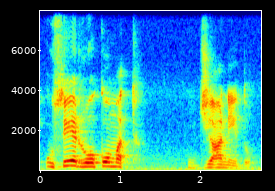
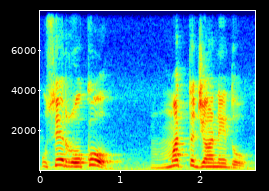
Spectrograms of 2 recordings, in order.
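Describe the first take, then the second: First: The pause comes after मत. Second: The pause comes after रोको.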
